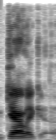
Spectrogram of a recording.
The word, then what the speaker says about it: Gallagher: okay I'd always say Gallagher yeah that's the English Way that's the Oasis way yes Britpop band and like his Booker T on commentary said Gallagher and I was like oh man Booker T said it right and I saw those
